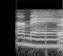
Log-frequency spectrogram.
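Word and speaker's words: Hermès: Hermes.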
